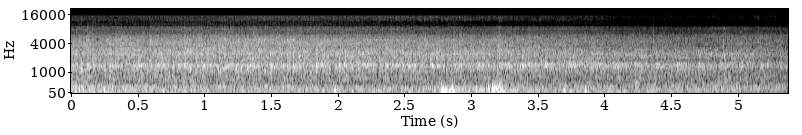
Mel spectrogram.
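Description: Steady hum of an idling vehicle engine, slowly fading, with a few soft knocks about two and three seconds in.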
